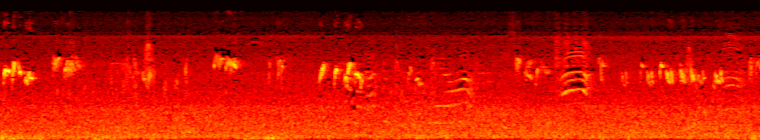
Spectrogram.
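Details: Red-whiskered bulbul singing in competition against another bird: short bubbling, warbled phrases of varied chirps and whistles, delivered in uneven bursts over a steady hiss of background noise.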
